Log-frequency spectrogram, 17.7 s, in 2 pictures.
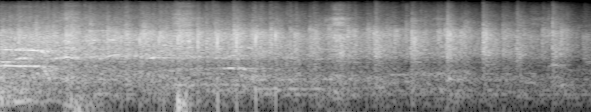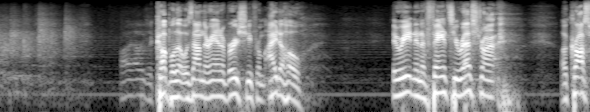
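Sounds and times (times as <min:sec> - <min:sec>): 
audience clapping hands: 0:00.0 - 0:10.3
speech: 0:11.3 - 0:13.5, 0:14.8 - 0:16.6, 0:17.3 - 0:17.7.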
